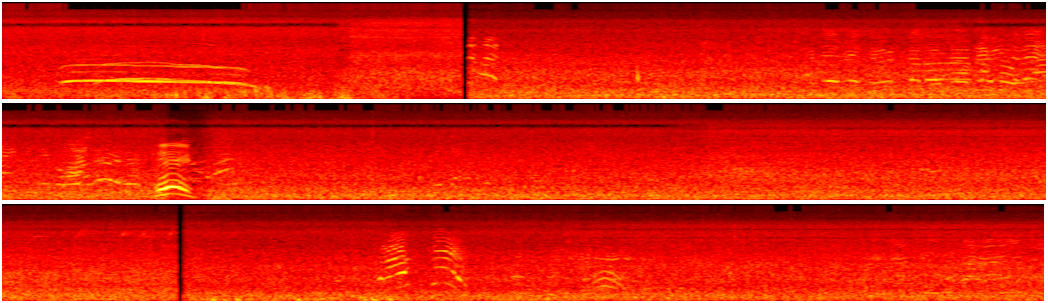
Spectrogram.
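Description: A waterfall at Deniyaya, Sri Lanka, rushes with a steady broadband roar while people bathe in the water and voices talk and call over it.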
